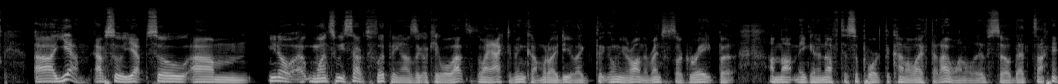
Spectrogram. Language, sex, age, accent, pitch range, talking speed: English, male, 30-49, American, 105-125 Hz, 295 wpm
